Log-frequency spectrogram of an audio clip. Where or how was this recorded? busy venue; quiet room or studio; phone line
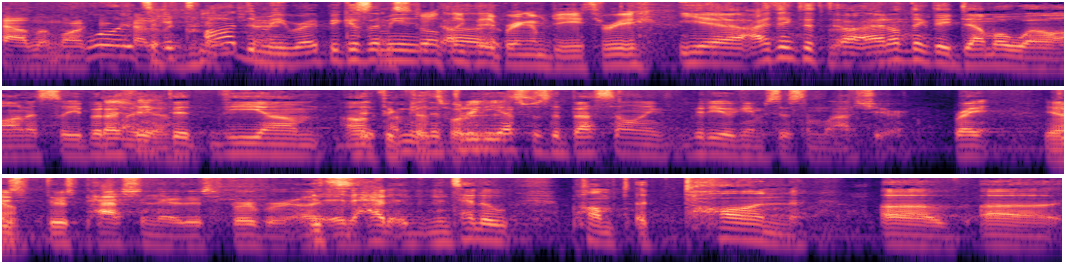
busy venue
